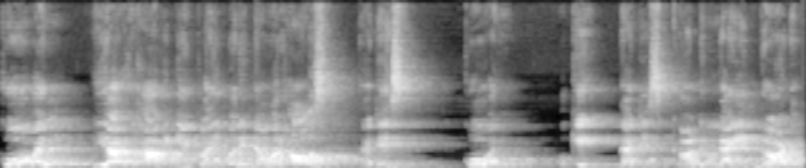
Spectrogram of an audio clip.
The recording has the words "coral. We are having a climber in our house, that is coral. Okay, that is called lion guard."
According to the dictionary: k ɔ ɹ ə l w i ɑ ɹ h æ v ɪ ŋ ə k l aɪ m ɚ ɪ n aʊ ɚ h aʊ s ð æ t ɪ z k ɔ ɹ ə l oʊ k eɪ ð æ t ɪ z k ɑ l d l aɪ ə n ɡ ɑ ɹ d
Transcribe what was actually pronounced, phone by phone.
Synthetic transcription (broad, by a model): k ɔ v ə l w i ɑ ɹ h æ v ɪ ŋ ə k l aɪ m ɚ ɪ n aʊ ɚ h aʊ s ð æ t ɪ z k ɔ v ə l oʊ k eɪ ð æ t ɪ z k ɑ d l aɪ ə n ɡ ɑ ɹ d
